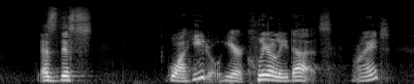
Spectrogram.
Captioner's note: speaking in Spanish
